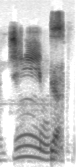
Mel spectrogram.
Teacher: Secara makhraj tempat keluarnya huruf Jim adalah tengah lidah bertemu dengan langit-langit atas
